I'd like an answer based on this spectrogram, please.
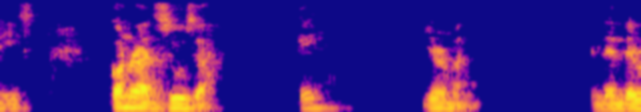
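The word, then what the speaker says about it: Konrad Zuse: was eckhart and mogley you know there's a conrad zeus uh by the way and the pronunciation is conrad zuza okay german and then there was alan turing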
